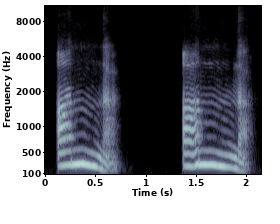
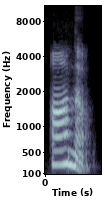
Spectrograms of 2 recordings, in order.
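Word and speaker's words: Анна: have a double n when you have a double consonant in Russian just pronounce it longer so if I had just one n it will be Anna but with two NS it's an an and then I think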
